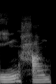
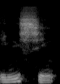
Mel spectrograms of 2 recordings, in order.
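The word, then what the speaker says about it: 银行: 好，这个应该念银行，不是念银行。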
